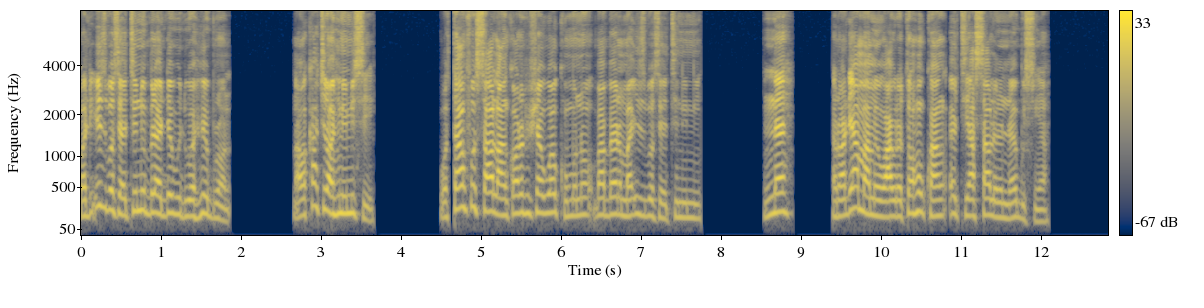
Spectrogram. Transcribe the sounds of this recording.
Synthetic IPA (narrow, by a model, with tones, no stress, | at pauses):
ɔ˨dɪ˨i˦s̬bo˨s̬æ˨tʰi˦nʊ̃˦bɾɛ˨de˦wi˨dwɔ˨ɦe˦bɾɔ̃˨nː | ã˨wɔ˨kʰa˦t͡ɕʰɪ˦ɾɛ˨ɦĩ˦nĩ˦nũ˦se˨ | wʔɔ˨tʰã˦mfʊ˦sa˦wlã˨ŋ̩˨kʰɔ˦ɾɪ˦ɕᶣɪ˦ɕᶣɛ˦wɔ˦æ˦kʰũ˨m̃˦nʊ̃˦ba˦bɛ˦ɾmã˦i˦s̬bɔ˨sæ˨tʰĩ˦nũ˦nĩ˦ | n̩˦nɛ̃˦ | ɛ˨ɾu˨a˨dɪ˦a˦mã˨mɪ̃˨wɔ˨a˨ɥɪ˨ɾɪ˨tʰɔ̃˦hʊ˦kʷʰã˦næ˦tʰi˨˦a˦sa˦lõ˨nʊ̃˨nã˨˦ɡu˨sũ˨a˨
